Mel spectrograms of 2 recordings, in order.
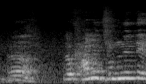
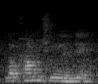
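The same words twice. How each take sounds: First: Louder and higher, stressing the doom; emphatic prophet warning. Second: Said in the usual way. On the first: Shown as a demonstration. Prophet warning the king, said louder and higher. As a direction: hammer home that he will die. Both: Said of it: "이렇게 얘기한단 말이에요".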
